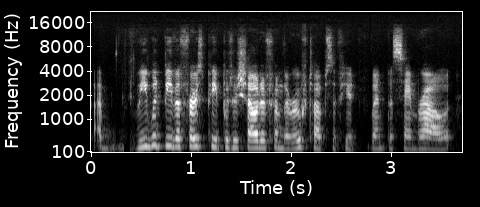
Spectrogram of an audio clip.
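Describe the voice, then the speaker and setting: A woman's voice: medium pitch, fast, sharp tone. A woman hosting a casual livestream and passing on questions, informal and encouraging. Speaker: livestream host relaying chat questions.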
